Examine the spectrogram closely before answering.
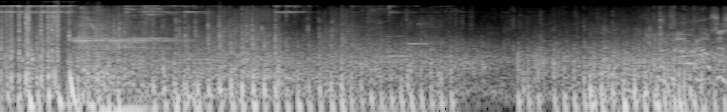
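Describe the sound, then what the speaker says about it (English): Rapid, loud gunfire crackles in the shooter game The Finals, with dense bursts of shots running throughout. An energetic announcer shouts over the action. "Shotgun!"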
